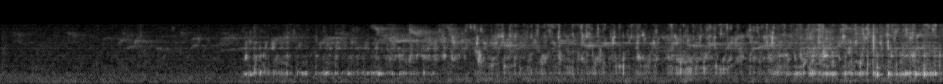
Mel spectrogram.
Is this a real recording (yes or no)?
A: no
